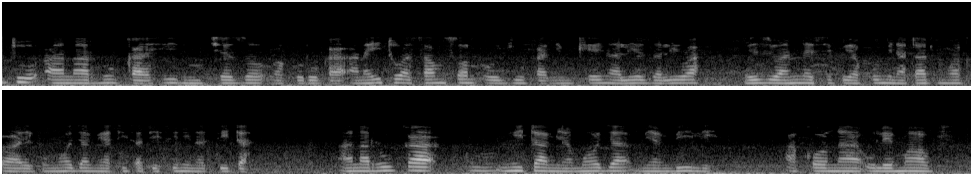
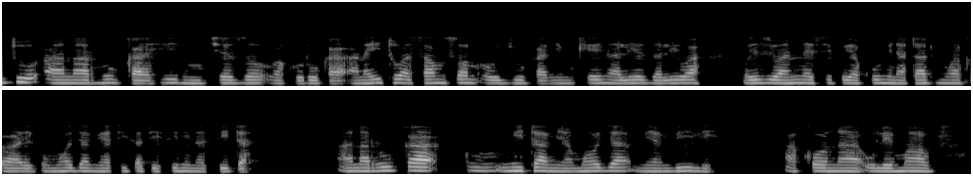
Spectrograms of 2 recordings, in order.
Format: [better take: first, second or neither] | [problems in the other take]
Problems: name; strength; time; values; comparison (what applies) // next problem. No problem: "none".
second | background sound (Subway, metro, underground); 7 dB below the speech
